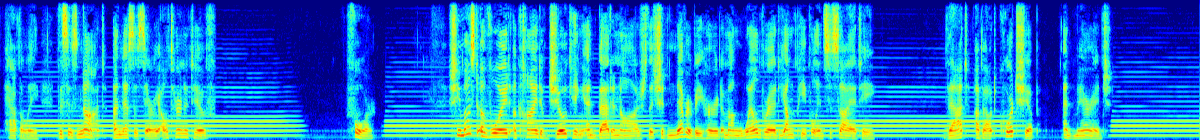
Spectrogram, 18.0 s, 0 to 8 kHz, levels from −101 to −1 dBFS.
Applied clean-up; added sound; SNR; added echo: none; Wind instrument, woodwind instrument; 13 dB; none.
